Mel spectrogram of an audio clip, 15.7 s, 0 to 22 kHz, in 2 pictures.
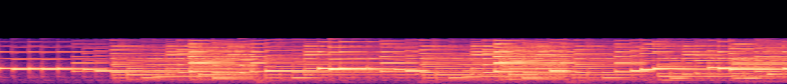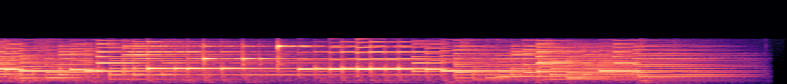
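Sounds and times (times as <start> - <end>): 
piano hold music: 0.0 - 15.7.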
